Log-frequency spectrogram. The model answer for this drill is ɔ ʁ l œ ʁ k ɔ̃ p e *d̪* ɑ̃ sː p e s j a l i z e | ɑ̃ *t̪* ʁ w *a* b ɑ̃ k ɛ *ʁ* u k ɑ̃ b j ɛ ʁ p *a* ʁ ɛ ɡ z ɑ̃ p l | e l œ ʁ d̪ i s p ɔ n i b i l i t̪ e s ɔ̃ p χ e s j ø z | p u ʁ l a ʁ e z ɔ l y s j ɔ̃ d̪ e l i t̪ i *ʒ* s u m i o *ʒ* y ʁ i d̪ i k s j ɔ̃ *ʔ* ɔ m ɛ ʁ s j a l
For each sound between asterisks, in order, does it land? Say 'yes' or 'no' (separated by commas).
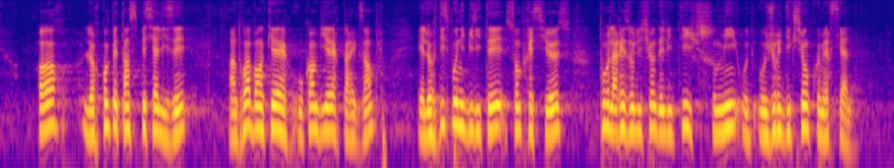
no, no, yes, yes, yes, yes, yes, no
